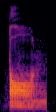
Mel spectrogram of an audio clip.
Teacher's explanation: it's a mid-tone because it's a mid-class consonant with a sonorant final, making it a live syllable.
